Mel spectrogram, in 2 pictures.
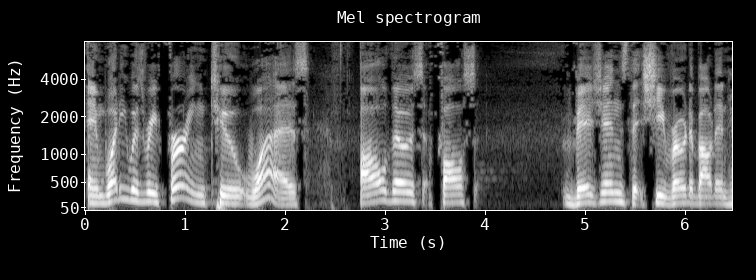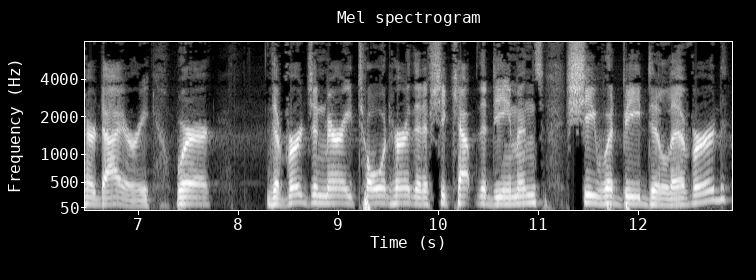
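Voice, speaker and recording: A man with a medium-pitched voice hosts a podcast, recorded close and dry with little room sound. He delivers opinionated religious commentary as conversational storytelling. He leans on repetition and rhetorical questions to press his points emphatically. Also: unhurried, sharp tone, no room sound. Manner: emphatic, repeating phrases for stress. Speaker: podcast host.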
